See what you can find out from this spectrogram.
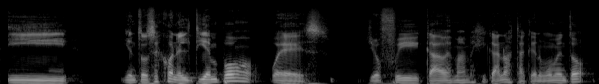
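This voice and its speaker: A Venezuelan man in his forties talks easily as an interview guest. His voice sits very low and sounds smooth and clear. He thinks aloud, with restarts and a frequent "¿no?". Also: normal speed. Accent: Venezuelan Spanish. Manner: relaxed, many fillers and restarts, frequent rhetorical "¿no?". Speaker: podcast guest, filmmaker. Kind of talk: casual interview conversation.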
